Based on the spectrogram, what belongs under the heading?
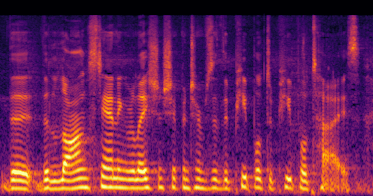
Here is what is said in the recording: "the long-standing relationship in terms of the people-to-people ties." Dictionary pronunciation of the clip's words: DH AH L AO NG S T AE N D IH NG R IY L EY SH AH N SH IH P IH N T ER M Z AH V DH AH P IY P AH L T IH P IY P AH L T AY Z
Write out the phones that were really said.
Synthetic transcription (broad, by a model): DH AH L AO NG S T AE N D IH NG R IY L EY SH AH N SH IH P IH N T ER M Z AH V DH AH P IY P L T IH P IY P L T AY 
